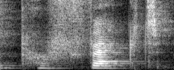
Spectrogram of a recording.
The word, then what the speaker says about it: perfect: Essential advanced phrase number eight is to "perfect something". Perfect. Something. Notice this pronunciation. Perfect. The final part of this phrase is what we're going to emphasize. Per-FECT .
